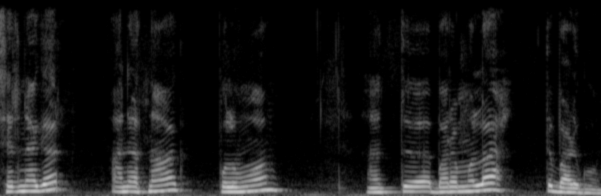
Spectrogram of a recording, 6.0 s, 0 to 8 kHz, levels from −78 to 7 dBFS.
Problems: none marked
